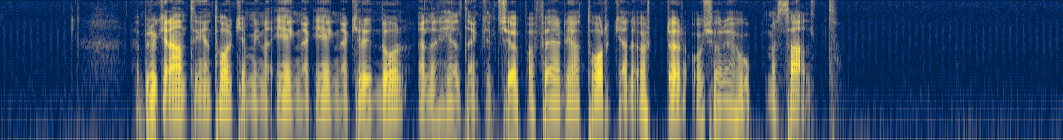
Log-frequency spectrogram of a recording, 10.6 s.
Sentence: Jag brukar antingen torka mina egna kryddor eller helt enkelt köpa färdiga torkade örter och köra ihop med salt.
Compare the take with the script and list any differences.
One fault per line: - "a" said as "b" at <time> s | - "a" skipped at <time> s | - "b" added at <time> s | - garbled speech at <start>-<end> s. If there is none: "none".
- "egna" added at 3.1 s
